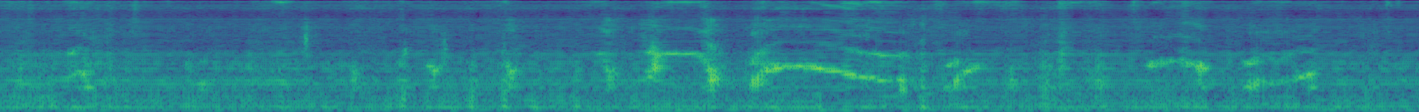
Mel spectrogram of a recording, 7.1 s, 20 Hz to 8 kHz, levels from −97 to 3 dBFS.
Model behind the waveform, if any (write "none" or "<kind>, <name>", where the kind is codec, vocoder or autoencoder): vocoder, HiFi-GAN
